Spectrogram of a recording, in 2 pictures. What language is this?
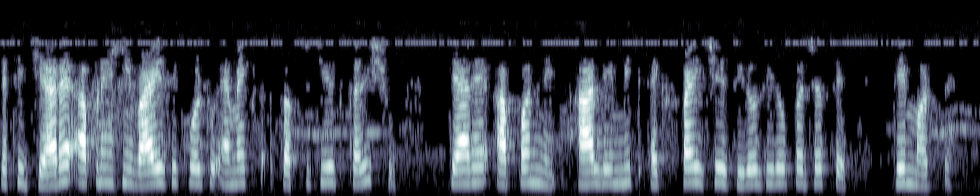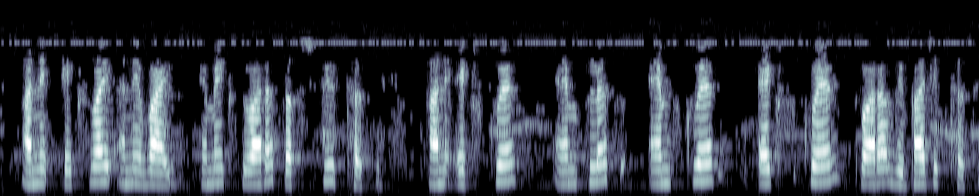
Gujarati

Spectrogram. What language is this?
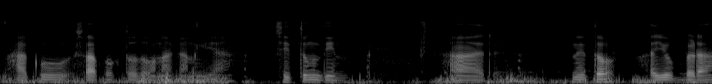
Santali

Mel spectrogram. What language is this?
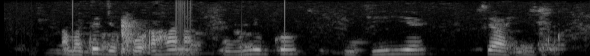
Kinyarwanda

